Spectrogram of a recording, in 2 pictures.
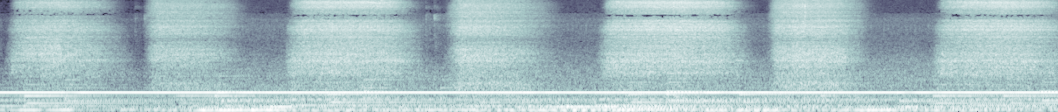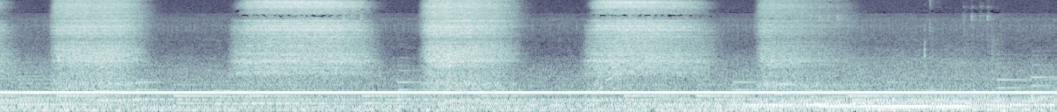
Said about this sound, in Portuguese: Torne a sua respiração mais intensa. Respire mais forte. Inspire e expire pelas narinas mais forte.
